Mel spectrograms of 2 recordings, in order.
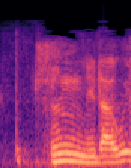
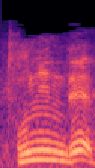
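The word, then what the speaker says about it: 屯: 이건 건괴, 곤괴, 준이라고 읽습니다. 이렇게 쓰고, 둔인데, 둔자인데, 괴 이름에는 준이라고 읽습니다.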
